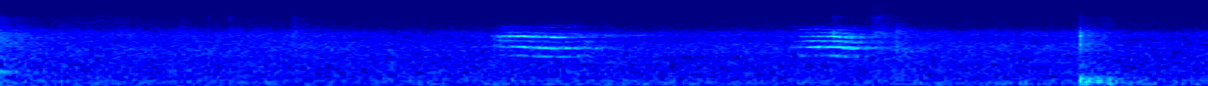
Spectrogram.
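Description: A Bengal cat gives two short, high-pitched meows about a second and a half apart.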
